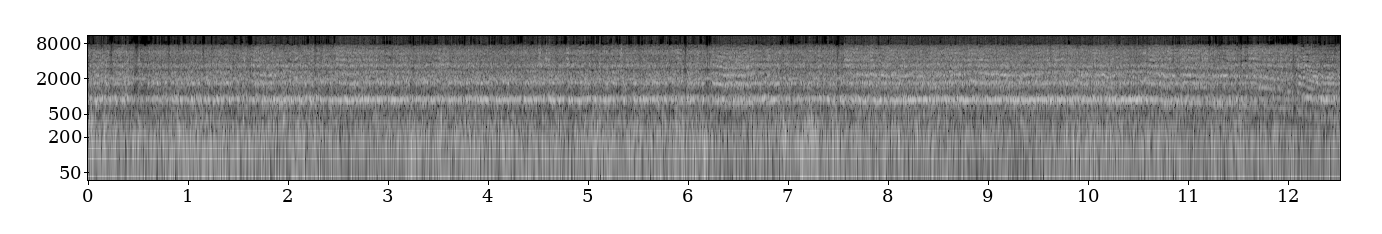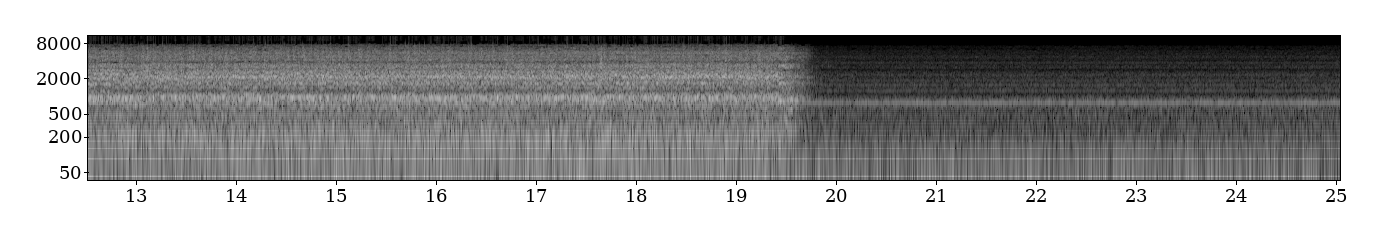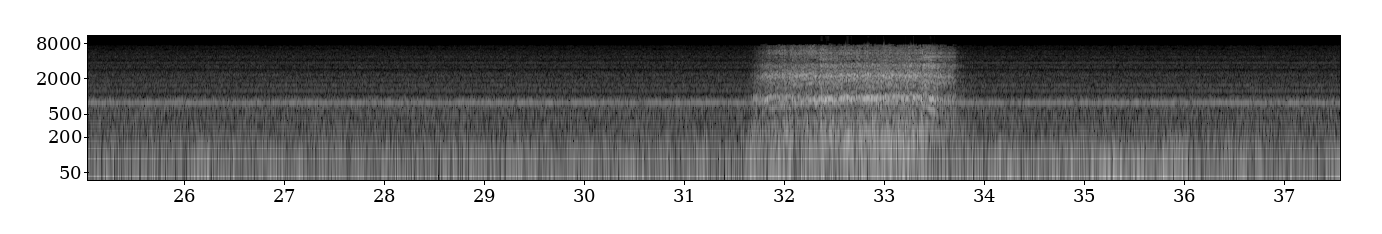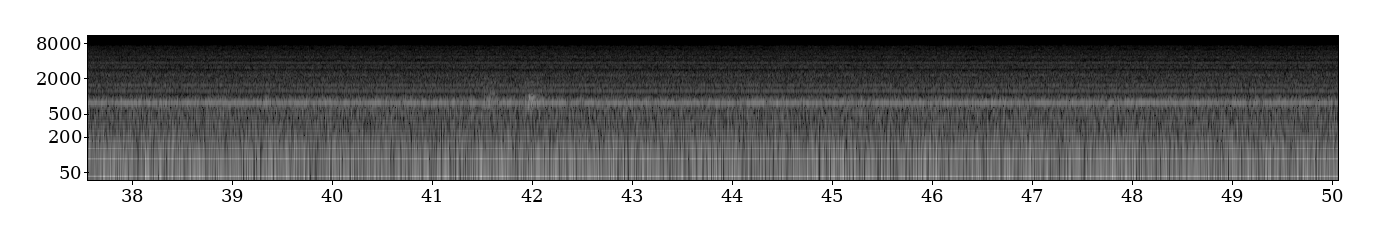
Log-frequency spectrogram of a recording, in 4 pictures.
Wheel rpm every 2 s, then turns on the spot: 230, 230, 240, 230, 220, 210, 130, 110, 110, 90, 0, 0, 0, 0, 0, 10, 80, 0, 0, 0, 0, 0, 0, 0, 0.
none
